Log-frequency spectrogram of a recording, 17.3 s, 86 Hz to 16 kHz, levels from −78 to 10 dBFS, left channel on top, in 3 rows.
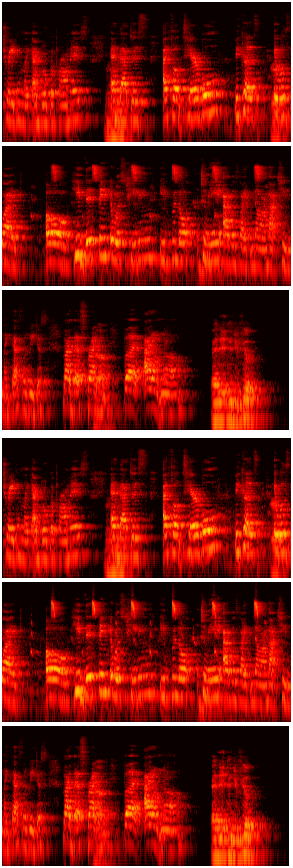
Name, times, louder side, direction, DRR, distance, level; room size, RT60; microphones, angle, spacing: voice 1, 0.0-4.3 4.7-5.1 5.4-6.1 6.6-13.6 14.0-15.2, right 1 dB, 10° right, 1 dB, 0.7 m, -30 dB
voice 2, 2.0-2.4 5.4-5.5 13.4-13.6 15.7-16.5, right 1 dB, 55° right, 0 dB, 3.4 m, -32 dB
sound 1, 4.2-11.3, right 10 dB, 80° right, 0.8 m, -36 dB
8.0 x 6.3 x 5.7 m, 0.78 s
head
